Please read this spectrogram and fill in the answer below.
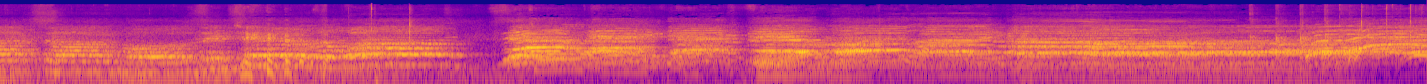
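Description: Many voices singing together like a choir, with long held notes. They break off briefly about five seconds in and come back loud, and rising whoops come near the end.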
